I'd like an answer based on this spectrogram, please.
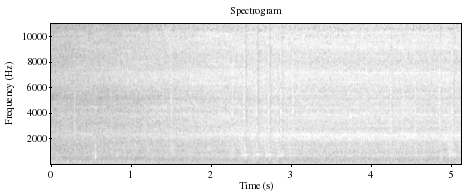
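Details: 1973 Chevrolet C10 350 V8 idling with a steady ticking knock about three beats a second; pulling plug wires one by one didn't change it, so rod or wrist pin unconfirmed; source unclear.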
